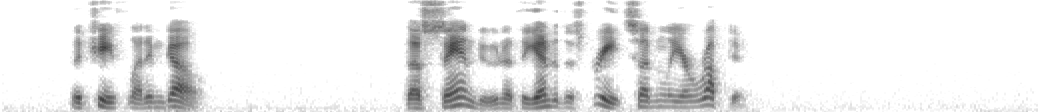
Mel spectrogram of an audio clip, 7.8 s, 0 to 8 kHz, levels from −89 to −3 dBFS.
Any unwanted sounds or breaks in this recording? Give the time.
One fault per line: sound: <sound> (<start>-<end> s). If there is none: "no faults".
no faults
